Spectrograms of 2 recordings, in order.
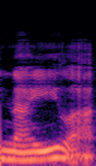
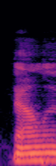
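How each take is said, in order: First: The first syllable sounds like 'nigh'. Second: The first syllable sounds like 'nah'. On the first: This is how the person herself says the name. The speaker calls it right. "It's actually Naila" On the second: This is how other people say the name. The speaker calls it wrong. "people called her Nala"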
